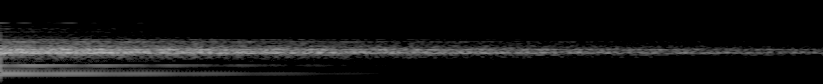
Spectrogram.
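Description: Logo sting: the ringing tail of a struck, bell-like tone. It fades steadily away and cuts off at the end.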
